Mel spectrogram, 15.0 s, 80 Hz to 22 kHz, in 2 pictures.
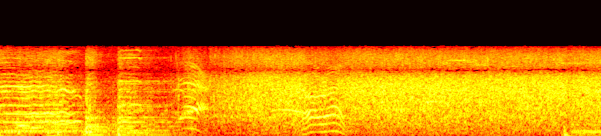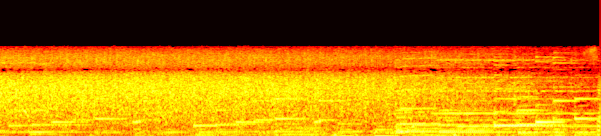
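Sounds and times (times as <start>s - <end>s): audience applauding: 2.2s - 15.0s
band playing sustained chords: 7.1s - 15.0s.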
